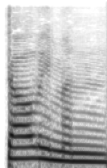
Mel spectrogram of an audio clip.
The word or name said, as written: dollyman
